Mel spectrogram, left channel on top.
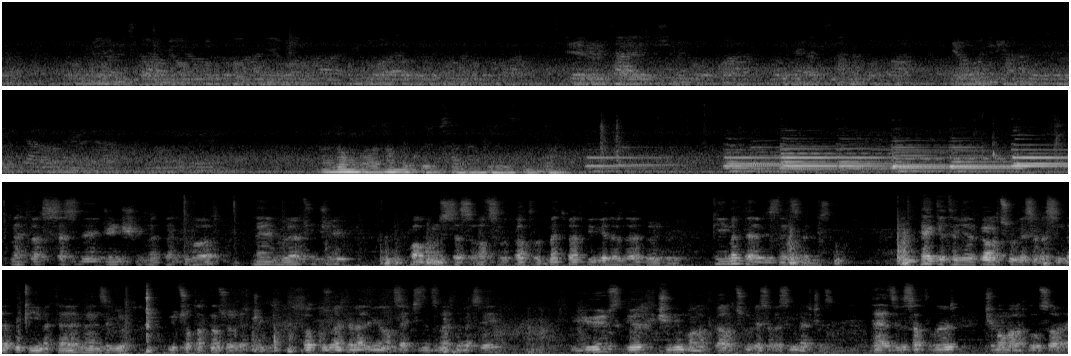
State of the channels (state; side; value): different; both; correlation -0.01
